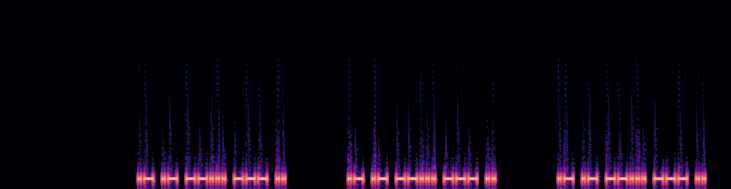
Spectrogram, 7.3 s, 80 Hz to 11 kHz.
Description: Morse code, heard as a keyed tone, about 40 wpm, 700 Hz. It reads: AA7OI AA7OI AA7OI
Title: USA Call Signs - 5 Characters - Repeated 3x - 40wpm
